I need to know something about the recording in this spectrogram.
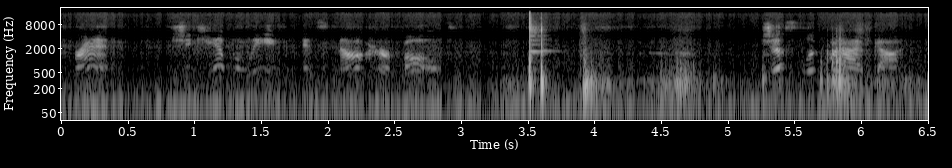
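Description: Faint speech throughout. About three and a half seconds in comes a single short, sharp click carrying a brief tone, louder than the voices.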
